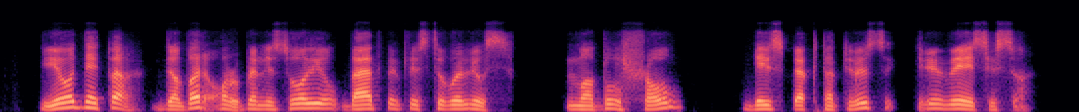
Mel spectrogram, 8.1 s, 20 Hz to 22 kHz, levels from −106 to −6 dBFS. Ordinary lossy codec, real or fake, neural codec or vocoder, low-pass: Opus, 24 kbps; fake; codec, 16 kHz, 0.5 kbps, FreqCodec, larger model; 7.2 kHz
